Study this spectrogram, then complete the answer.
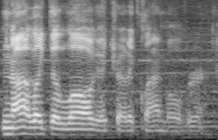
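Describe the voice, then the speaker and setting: A man's voice: medium pitch, fairly even intonation, moderate pace, soft background music. A man playing a tabletop game, chatting casually and asking about his moves. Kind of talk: casual chat.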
